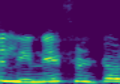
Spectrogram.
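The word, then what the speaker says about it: Klinefelter: नाउ लिने फिल्ट syndrome यहां पे लीने फिल्टर भी आप बुला सकते हो क्लीने भी बुला सकते हो एक्चुअली के यहां पे साइलेंट है ठीक है तो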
